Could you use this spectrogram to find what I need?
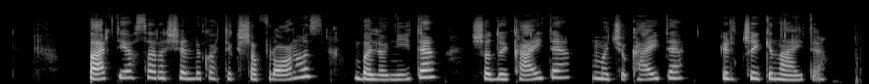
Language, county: Lithuanian, Kaunas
